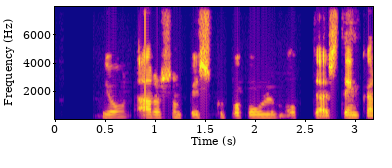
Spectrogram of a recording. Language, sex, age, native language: Icelandic, female, 13, Icelandic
